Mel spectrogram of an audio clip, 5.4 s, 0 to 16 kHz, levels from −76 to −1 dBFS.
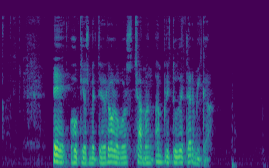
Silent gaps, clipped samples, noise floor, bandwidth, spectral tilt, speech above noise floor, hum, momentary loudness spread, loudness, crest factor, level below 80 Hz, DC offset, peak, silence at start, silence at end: none; under 0.1%; -70 dBFS; 11.5 kHz; -6 dB/octave; 47 dB; none; 9 LU; -24 LUFS; 22 dB; -56 dBFS; under 0.1%; -4 dBFS; 0.6 s; 0.7 s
